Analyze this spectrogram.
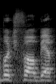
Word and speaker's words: Butchphobia: I'm Butchphobia, pronounced without a T, and this is a 1 minute question and answers video.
